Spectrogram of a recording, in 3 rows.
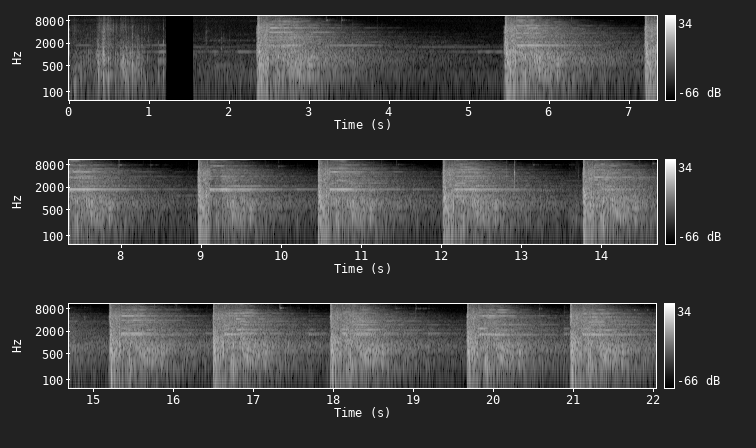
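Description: Walther PPQ M2 pistol in .40 S&W firing twelve shots, about one every one and a half seconds. Each shot is followed by the ring of a struck steel target and a long, fading echo.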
